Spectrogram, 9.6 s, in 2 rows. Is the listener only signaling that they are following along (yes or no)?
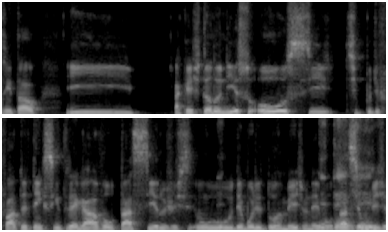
no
